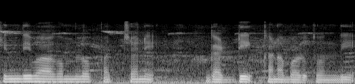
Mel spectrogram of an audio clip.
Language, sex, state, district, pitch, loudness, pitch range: Telugu, male, Telangana, Hyderabad, 115 Hz, -17 LUFS, 105-120 Hz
